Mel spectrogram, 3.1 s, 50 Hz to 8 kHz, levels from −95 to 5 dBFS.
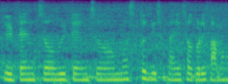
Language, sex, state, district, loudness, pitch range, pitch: Marathi, female, Maharashtra, Gondia, -15 LUFS, 205-215 Hz, 210 Hz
